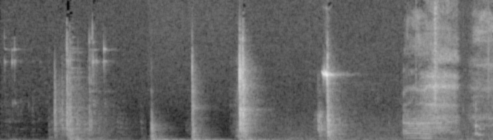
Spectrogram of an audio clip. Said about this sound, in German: Na sowas. Wartet, ich schließe auf.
